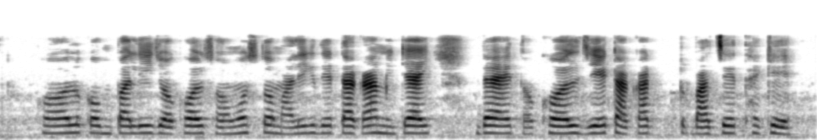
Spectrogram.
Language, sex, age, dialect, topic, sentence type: Bengali, female, 25-30, Jharkhandi, banking, statement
